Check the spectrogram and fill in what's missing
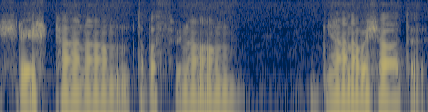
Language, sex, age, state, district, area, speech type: Sanskrit, male, 30-45, Karnataka, Uttara Kannada, rural, spontaneous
